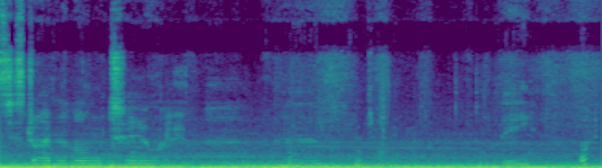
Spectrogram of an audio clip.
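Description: Steady low rumble of a car driving along a road in Portinscale in the Lake District, heard from inside the cabin, with people talking over the engine drone throughout.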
